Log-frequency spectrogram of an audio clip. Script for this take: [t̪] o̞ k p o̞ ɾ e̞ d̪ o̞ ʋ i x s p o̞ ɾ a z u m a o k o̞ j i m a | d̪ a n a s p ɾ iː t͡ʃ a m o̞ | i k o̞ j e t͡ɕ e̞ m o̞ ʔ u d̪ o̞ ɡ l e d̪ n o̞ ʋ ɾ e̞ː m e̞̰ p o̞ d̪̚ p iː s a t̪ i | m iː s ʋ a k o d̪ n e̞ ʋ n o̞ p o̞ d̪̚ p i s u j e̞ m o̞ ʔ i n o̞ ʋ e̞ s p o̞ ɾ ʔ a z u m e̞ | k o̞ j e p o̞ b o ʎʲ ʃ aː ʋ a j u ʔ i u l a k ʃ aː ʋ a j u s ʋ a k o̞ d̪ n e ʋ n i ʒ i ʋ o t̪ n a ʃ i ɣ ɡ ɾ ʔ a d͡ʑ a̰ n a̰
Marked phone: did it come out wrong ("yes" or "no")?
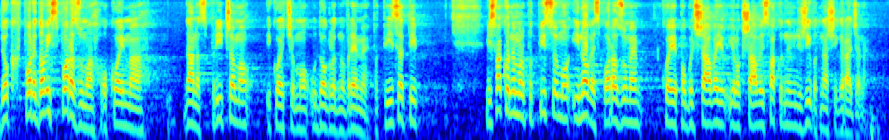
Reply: yes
